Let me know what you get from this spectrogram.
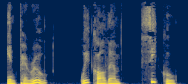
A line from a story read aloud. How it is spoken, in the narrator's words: said one musician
